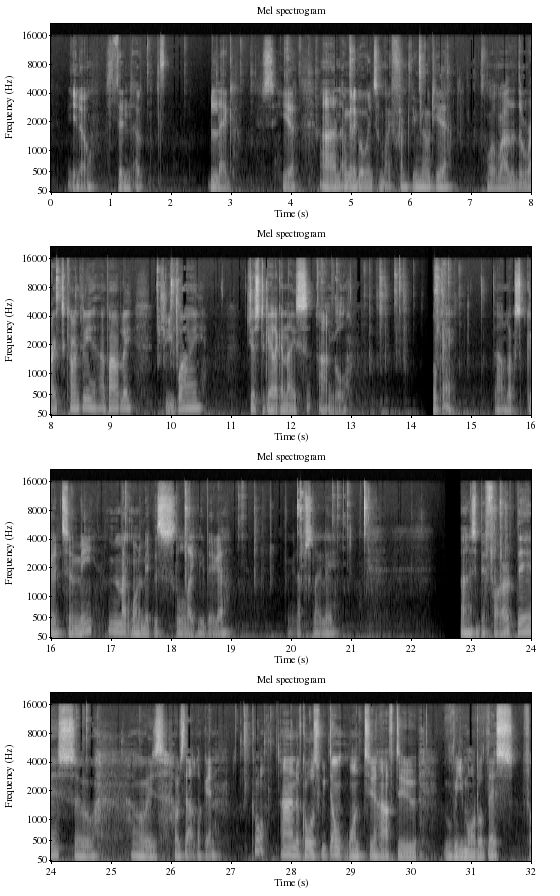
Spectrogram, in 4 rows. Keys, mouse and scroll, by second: 0.0 scroll up 1, 0.3-1.9 middle drag, 1.9 scroll up 1, 2.1-3.8 middle drag, 3.8 click, 4.1 middle click, 4.9 `, 6.1 shift+middle click, 6.6-7.1 scroll up 1, 7.1-7.5 scroll down 1, 7.5-8.1 scroll up 2, 8.1 shift+middle click, 8.5-9.7 scroll up 1, 9.7 g, 12.6 click, 12.9 scroll down 1, 13.1 middle click, 13.4 Tab, 13.7 alt+z, 14.0 middle click, 14.1 scroll down 1, 14.4 alt+z, 14.5 click, 14.7-16.0 middle drag, 16.0 scroll down 1, 16.3 middle click, 16.5-17.1 scroll up 5, 17.1 click, 18.1 s, 20.0 g, 20.8 click, 21.0 scroll down 1, 21.2-22.2 middle drag, 22.2-22.5 scroll up 2, 22.5 click, 22.9 middle click, 23.3 g, 24.5 click, 24.7-25.1 middle drag, 25.1 scroll down 2, 25.4-27.9 middle drag, 27.9 scroll up 1, 28.2-28.8 middle drag, 28.8 scroll up 1, 29.1-32.0 middle drag.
